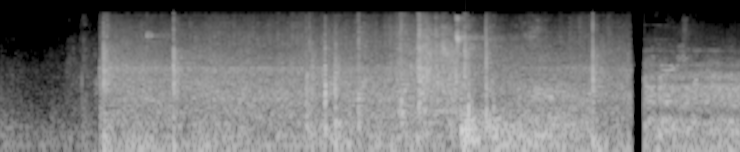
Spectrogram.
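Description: A basketball bounces on a gym floor.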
